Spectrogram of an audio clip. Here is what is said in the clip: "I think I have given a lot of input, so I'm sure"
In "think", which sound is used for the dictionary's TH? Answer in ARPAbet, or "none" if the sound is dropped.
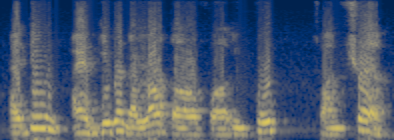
T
